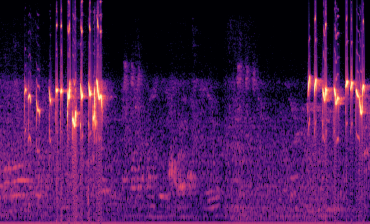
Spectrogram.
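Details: Black-crested bulbul song: a busy string of sharp, whistled and chirping notes for about one and a half seconds, then silence, then a second similar phrase with downward-slurred whistles.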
